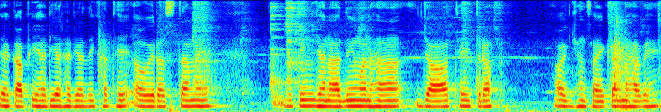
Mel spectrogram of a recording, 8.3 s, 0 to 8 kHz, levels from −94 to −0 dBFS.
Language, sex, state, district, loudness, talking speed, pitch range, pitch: Chhattisgarhi, male, Chhattisgarh, Rajnandgaon, -16 LUFS, 180 wpm, 150-160 Hz, 155 Hz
